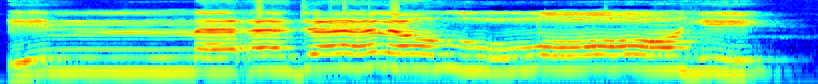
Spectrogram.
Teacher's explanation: إِلَىٰ أَجَلٍ مُّسَمًّى إِنَّ أَجَلَ اللَّهِ، حمزے کو نون مشدد کے ساتھ ملا کر غنہ کریں گے، لام کو لفظ اللہ کے لام کے ساتھ ملا کر موٹا پڑھیں گے اور 1 الف کے مقدار کھینچ کر بھی پڑھیں گے۔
